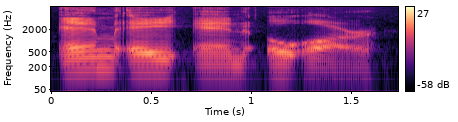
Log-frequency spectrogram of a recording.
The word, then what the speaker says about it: Manor: are on them no a lot of just pronounced incorrectly like the word m a n o r is a word it says Manor that's how you say it we don't say Manor Road we say Mayor Road you know you live right by Mayor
